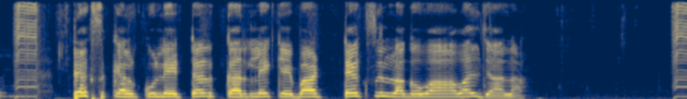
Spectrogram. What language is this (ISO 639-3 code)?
bho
